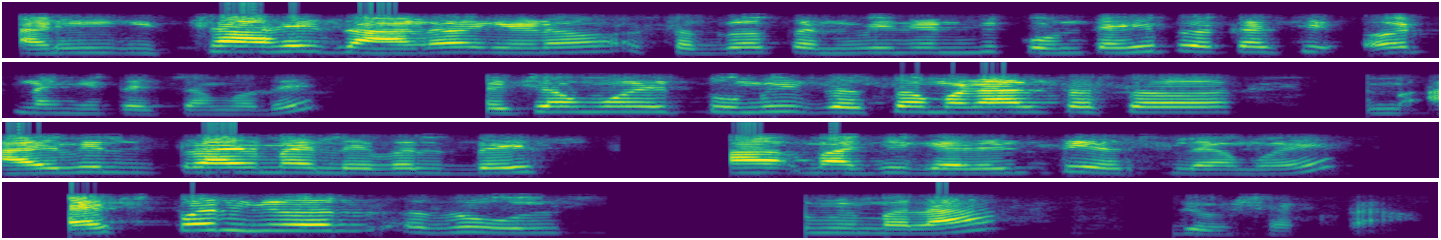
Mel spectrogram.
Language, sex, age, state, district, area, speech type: Marathi, female, 45-60, Maharashtra, Pune, urban, conversation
